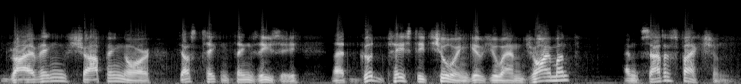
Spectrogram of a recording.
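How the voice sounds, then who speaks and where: A male announcer from 1950s radio delivers a polished sponsor pitch. His intonation is lively and swooping and his tone bright, on a dry, slightly dull vintage recording. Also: no room sound.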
